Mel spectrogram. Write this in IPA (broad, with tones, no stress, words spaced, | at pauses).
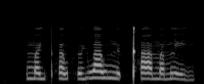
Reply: mɐ˨jpʰɐ˨whɵ˨˥ɥ waː˥w n̪ɵ˨t̚ kʰaː˧ mɐ˨˥mle˨˩j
